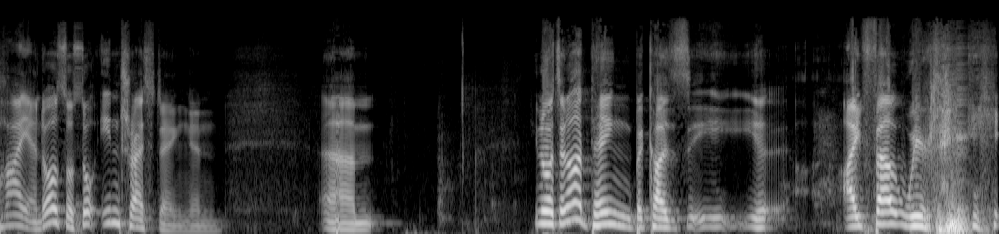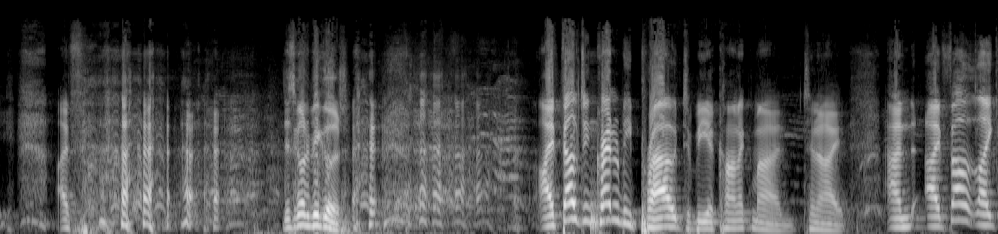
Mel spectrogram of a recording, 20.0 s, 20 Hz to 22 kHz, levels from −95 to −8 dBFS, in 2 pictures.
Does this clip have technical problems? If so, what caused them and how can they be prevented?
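Yes. Lost LE Audio frames at 0.76, 3.36, 9.58, 11.33 and 15.90 s, lasting 60, 37.5, 105, 37.5 and 67.5 ms, leave a brief noisy smear as the decoder repeats the last spectrum with scrambled phase. Keeping the Bluetooth link strong, with the devices close together and less 2.4 GHz interference, would prevent these dropouts.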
